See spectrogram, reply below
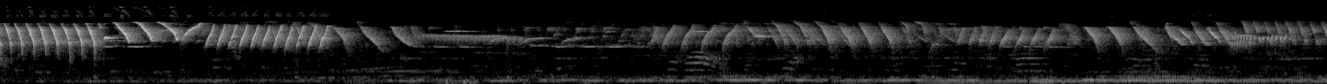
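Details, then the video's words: Maturing green canary sings long loud rolling trills, pauses with softer twittering, then resumes fast repeated sweeping notes; a low steady hum runs underneath. "burung kenari hijau makin dewasa wakin baik kicauan nya"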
